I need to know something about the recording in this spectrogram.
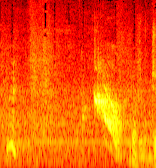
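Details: Young lion cub giving a single loud, strained call that drops steeply in pitch over about half a second, preceded by a soft coaxing voice and followed by surprised human speech and laughter.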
